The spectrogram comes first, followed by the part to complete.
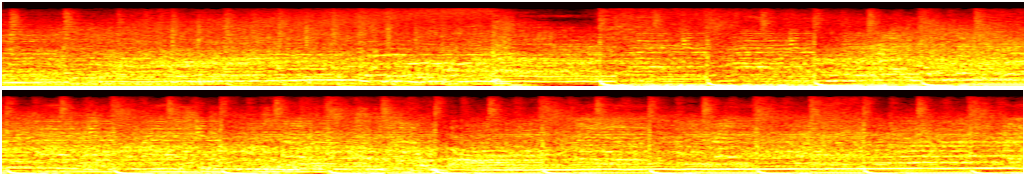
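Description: Nissan GT-R race car's engine accelerating and backing off through tight bends, its pitch rising and falling several times, heard together with background music with a steady beat.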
